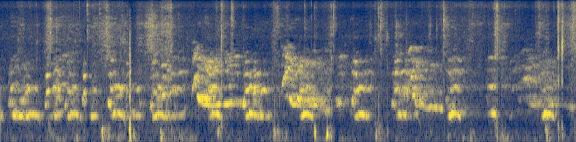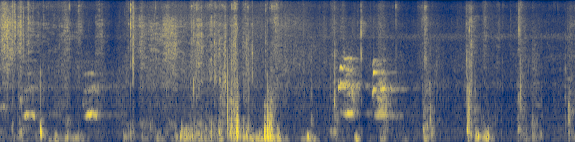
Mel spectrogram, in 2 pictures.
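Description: Footsteps crunch quickly through dry leaves on the ground.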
